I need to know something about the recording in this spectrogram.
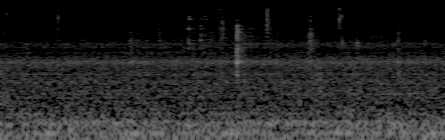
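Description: A person chewing a mouthful of biscuit, with a few faint soft clicks of the mouth over a steady low room hum.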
